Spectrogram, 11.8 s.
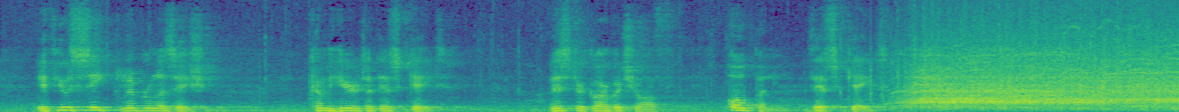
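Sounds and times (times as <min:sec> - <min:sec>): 
speech: 0:00.4 - 0:02.4, 0:03.1 - 0:04.5, 0:05.5 - 0:06.7, 0:07.3 - 0:09.2
crowd cheering after a speech: 0:08.8 - 0:11.7.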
